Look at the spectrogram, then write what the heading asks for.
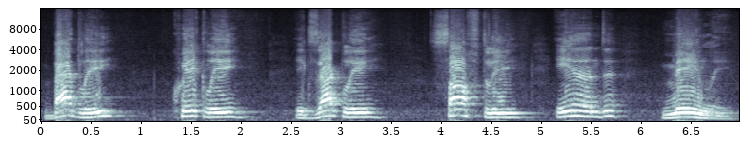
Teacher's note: cuando tengamos este tipo de sufijo en inglés, la y va a sonar como un long e sound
